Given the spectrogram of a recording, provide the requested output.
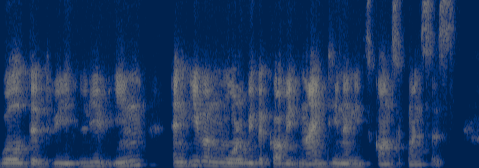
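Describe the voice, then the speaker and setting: A woman speaks with a Slovenian accent. Her pitch is very deep and low. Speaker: street theatre director and author. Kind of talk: seminar talk. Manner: halting.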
